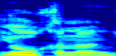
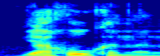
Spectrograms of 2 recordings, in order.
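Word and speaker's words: יהוחנן: Here, some say Yachanan with a W, Yachanan. Some say Yochanan, Yuchanan, but it's Yahuchanan actually, Yahoo.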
